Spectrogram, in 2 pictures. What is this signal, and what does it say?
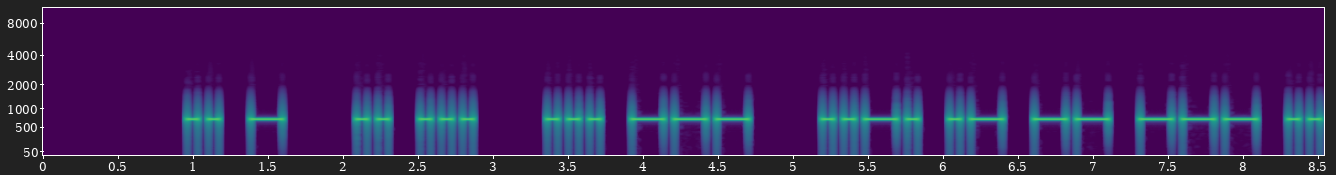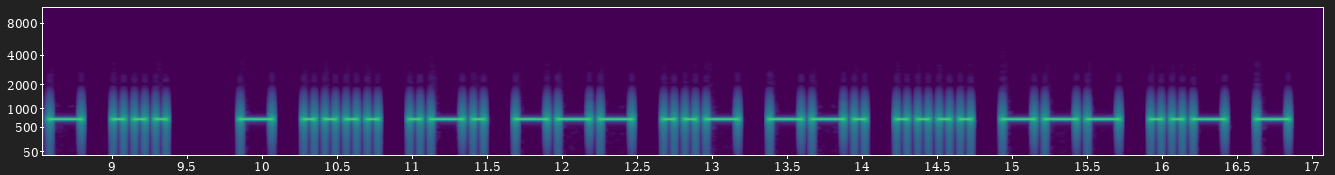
Morse code, heard as a keyed tone, about 17 wpm, 700 Hz. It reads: IT IS SO FAMOUS THROUGHOUT
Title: Sentences from Top 1500 Words 17wpm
